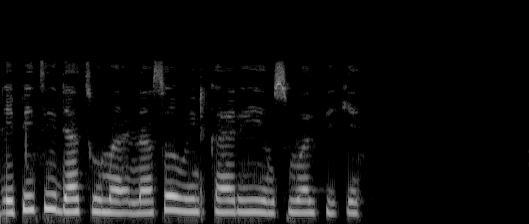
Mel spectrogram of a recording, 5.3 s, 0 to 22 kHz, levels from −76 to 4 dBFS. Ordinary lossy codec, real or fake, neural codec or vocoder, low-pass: none; real; none; 7.2 kHz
